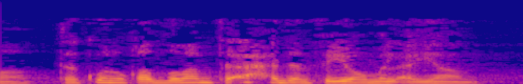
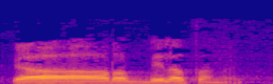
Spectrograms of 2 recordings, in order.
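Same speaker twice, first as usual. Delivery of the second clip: slow, louder plaintive cry to God; complaining prayer; 6 dB louder than usual. Retold or imitated. A wronged man crying out to God at night, slow plaintive plea. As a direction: draw out the complaint to the Lord. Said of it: "يشتكي يقول".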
